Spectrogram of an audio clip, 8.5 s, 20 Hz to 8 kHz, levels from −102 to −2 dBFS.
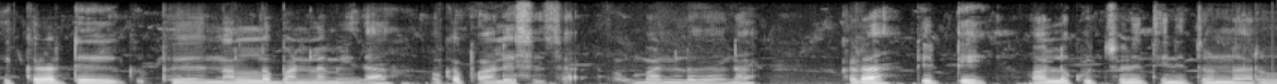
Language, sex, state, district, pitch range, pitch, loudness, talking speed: Telugu, male, Andhra Pradesh, Sri Satya Sai, 110-120 Hz, 115 Hz, -22 LUFS, 100 wpm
